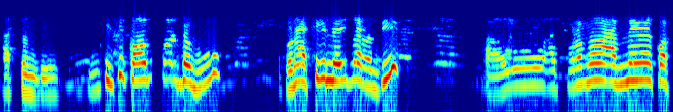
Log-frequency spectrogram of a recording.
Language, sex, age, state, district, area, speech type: Odia, female, 60+, Odisha, Gajapati, rural, conversation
